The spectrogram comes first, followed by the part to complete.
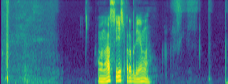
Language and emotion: Russian, neutral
